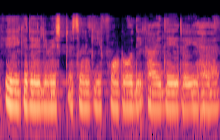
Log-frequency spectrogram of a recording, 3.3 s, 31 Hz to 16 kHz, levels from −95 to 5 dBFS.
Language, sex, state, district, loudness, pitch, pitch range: Hindi, male, Rajasthan, Jaipur, -16 LUFS, 135 Hz, 130-140 Hz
